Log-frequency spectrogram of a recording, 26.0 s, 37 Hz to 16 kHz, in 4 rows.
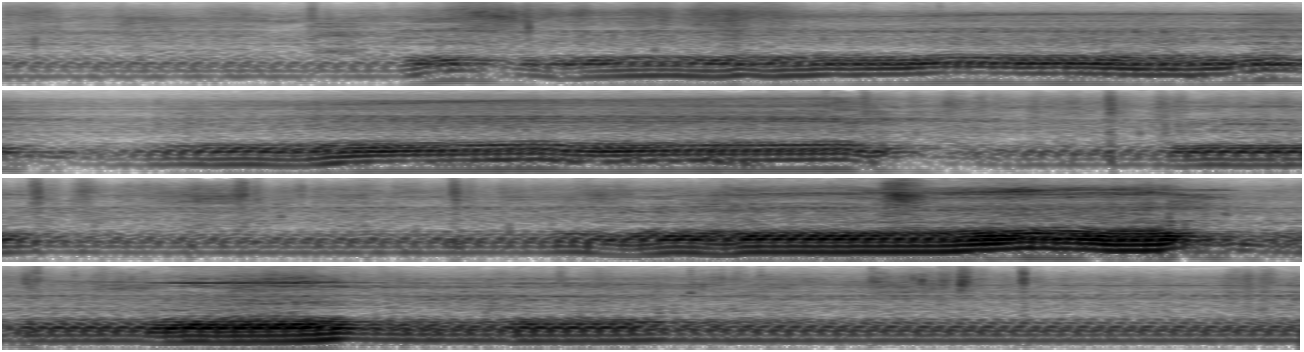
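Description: BMW E39 530d's M57 three-litre straight-six turbodiesel revving in repeated bursts as the throttle goes on and off while the rear-wheel-drive car climbs a snowy dirt track. It grows louder as the car draws near, loudest about two thirds in.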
